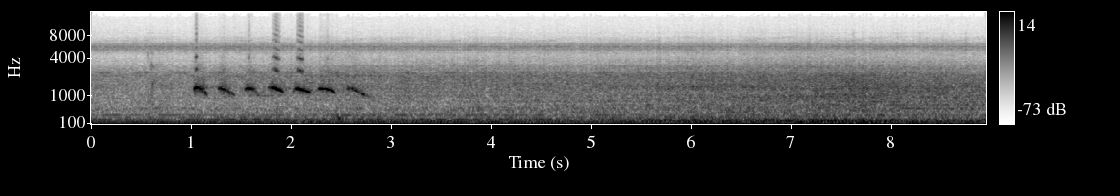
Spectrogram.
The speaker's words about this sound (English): And to get your horses in from the pasture? Hey, you whistle at them.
